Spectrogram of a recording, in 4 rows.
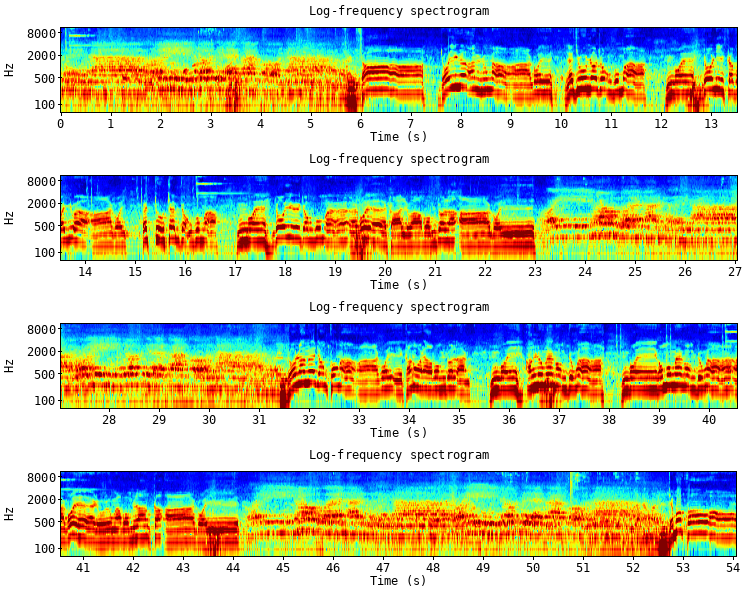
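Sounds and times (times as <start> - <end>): voices chanting long held notes: 0.0 - 13.7, 17.0 - 54.0.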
